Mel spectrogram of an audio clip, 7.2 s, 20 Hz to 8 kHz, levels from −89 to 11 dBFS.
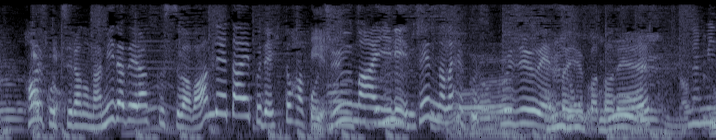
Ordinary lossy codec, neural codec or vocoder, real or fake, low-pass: MP3, 32 kbps; none; real; 7.2 kHz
